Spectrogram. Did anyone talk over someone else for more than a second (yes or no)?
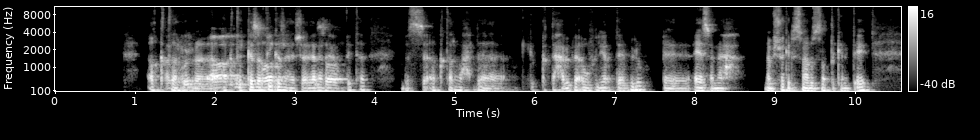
yes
